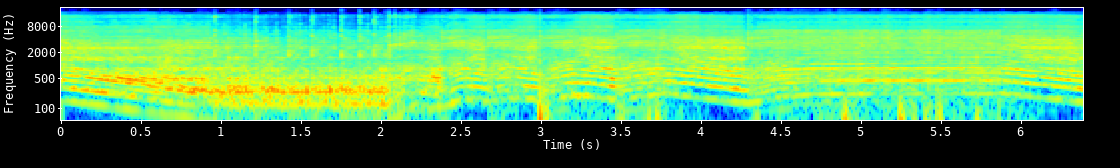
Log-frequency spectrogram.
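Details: Old Stihl MS200T top-handle chainsaw that previously idled fine but wouldn't rev up, after teardown and fuel line replacement (suspected cause): revs up and down freely, climbing cleanly each time without bogging or hitting a limit; sounds healthy now.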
